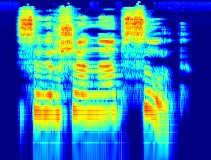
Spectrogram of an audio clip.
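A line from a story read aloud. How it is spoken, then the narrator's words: Irritated retort. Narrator (Russian): раздраженно бросил Телбот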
